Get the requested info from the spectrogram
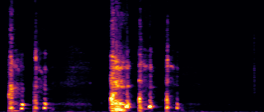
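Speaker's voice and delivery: hard dry cough. Real, not acted. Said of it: "Really, really have to cough again".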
